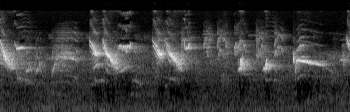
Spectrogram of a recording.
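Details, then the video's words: Lure song of an Oriental magpie-robin, played to get a stressed, silent bird singing again: bright, sweeping whistled notes in rich bursts, repeated roughly every half second to second, clear over faint low hum. "pancingan kacer stres macet bunyi"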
